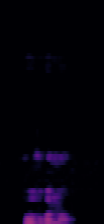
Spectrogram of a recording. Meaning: poorly
- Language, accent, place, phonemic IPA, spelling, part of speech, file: French, France, Lyon, /po.vʁə.mɑ̃/, pauvrement, adverb, LL-Q150 (fra)-pauvrement.wav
